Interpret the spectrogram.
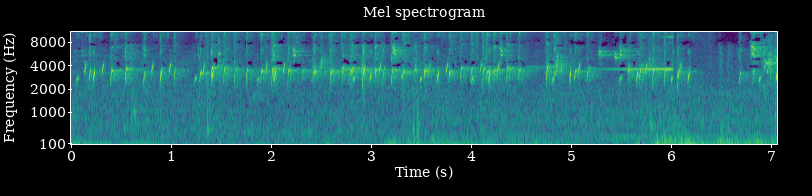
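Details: A goldfinch delivers a busy, high-pitched song of jangling chirps, fast trills and a few drawn-out whistled notes near the end, over a quiet background.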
